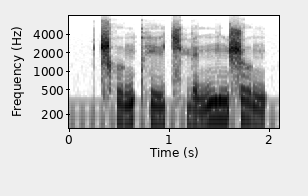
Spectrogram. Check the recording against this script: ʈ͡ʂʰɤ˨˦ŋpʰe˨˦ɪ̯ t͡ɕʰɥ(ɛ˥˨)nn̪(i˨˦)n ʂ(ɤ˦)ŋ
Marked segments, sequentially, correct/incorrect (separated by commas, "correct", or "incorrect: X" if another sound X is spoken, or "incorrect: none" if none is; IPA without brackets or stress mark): incorrect: ɛ˨˦, incorrect: i˦, incorrect: ɤ˥˨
